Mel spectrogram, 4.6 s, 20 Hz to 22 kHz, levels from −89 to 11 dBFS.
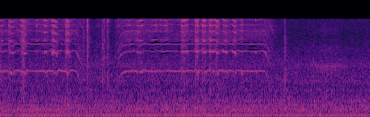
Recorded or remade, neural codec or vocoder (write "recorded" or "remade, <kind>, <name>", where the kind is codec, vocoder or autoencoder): remade, vocoder, BigVGAN v2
